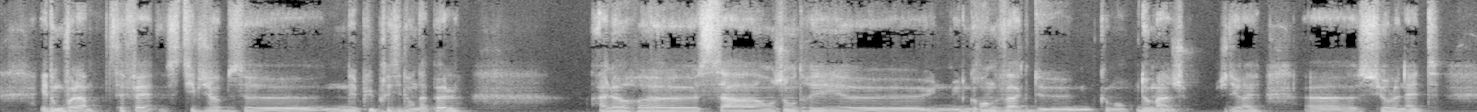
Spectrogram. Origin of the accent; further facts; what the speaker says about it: France; je suis français, soit dit en passant.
